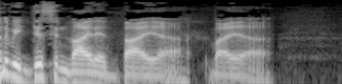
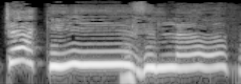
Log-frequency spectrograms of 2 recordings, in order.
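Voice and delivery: mock swoon; 13 semitones higher, 7 dB louder, much slower than usual. Teasing singsong about listener.

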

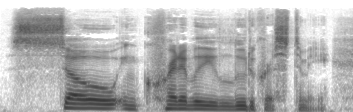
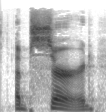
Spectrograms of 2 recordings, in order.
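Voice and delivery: normal talking voice

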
